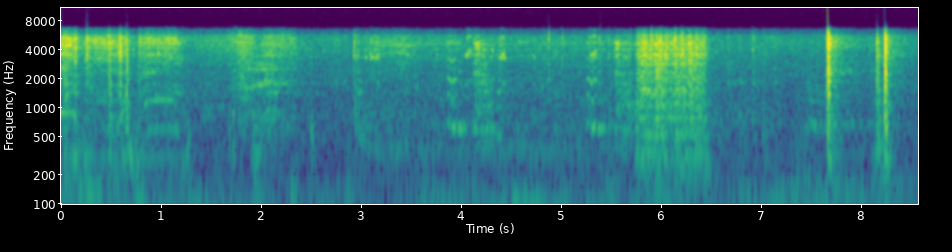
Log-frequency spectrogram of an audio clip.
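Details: Epson XP-3700-series printer that jammed its print carriage and made odd noise at power-on: after power cycling, bursts of motor whirring and clicks as the carriage travels and parks, then quiet, a normal initialization cycle.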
